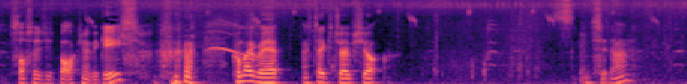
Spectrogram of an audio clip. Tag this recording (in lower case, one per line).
animal
speech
